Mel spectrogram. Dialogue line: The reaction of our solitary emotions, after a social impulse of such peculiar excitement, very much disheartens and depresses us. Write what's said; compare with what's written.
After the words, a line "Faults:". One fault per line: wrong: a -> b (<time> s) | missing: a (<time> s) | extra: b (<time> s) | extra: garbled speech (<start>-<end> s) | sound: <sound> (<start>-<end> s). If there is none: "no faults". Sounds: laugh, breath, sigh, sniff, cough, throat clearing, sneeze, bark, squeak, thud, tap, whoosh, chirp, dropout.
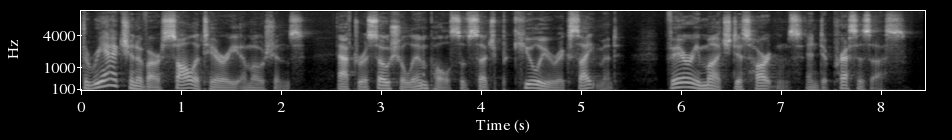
The reaction of our solitary emotions, after a social impulse of such peculiar excitement, very much disheartens and depresses us.
Faults:
no faults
